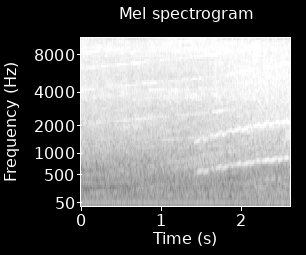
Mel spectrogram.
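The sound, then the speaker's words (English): A spaceship engine, fired up to maximum light, roars steadily, then a high whine climbs in pitch as it powers up, loud, with no voices. “fire up the engine. Maximum light.”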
